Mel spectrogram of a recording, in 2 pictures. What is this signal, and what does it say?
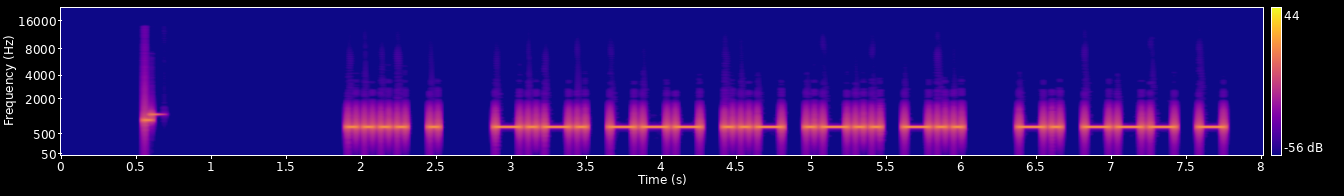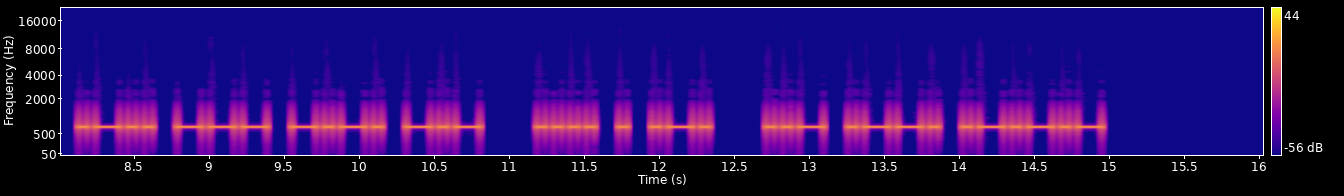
Morse code, heard as a keyed tone, about 22 wpm, 700 Hz. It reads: HE COULD NOT LOCK HER UP.
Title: Sentences from Top 1300 Words 22wpm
